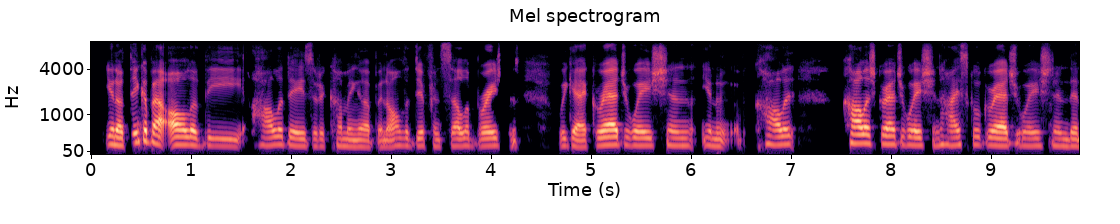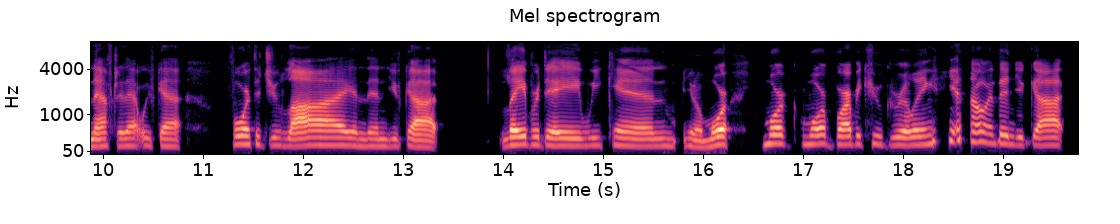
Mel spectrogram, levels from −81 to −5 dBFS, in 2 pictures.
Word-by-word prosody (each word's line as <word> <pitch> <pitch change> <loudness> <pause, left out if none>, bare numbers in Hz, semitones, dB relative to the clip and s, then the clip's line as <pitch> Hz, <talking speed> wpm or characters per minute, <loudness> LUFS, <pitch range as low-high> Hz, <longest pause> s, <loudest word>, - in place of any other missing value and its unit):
you 180 - -1
know, 165 -2 +6
think 215 +9 -1
about - - +6
all 170 0 +6
of 155 -1 +2
the 145 -3 -7
holidays 160 -2 -2
that 145 0 -9
are 140 - -7
coming 140 -3 -6
up 130 -1 -4
and - - -6
all 155 - -2
the 155 - -6
different 145 -2 -7
celebrations, 150 +1 -2 0.4
we 150 - -7
got 130 -3 0
graduation, 155 -2 +2
you 160 - -6
know, 145 -1 -6 0.3
colle 180 -1 -1 0.5
college 195 -1 +4
graduation, 170 -4 0
high 165 -2 -3
school 170 0 -7
graduation, 150 -1 0
then 145 -1 -2
after 145 +1 -1
that, 150 +1 -2
we've 155 -1 -10
got 145 -2 -2 0.5
4th 180 +1 +1
of 170 - -9
July, 160 +1 +3
and 145 -1 -6
then 145 -1 -5
you've 140 0 -11
got 130 -1 +2 0.6
Labor 170 +4 +4
Day 150 -1 +1
weekend, 150 -2 -4
you 145 -1 -7
know, 125 - -2
more 165 +7 +7 0.3
more 190 +1 +2
more 185 +2 +1
barbecue 175 +3 -1
grilling, 165 +5 -1
you 255 +1 -2
know, 225 0 +1
and 200 0 -7
then 185 -3 -2
you 165 -1 -7
got, 165 -1 +1
155 Hz, 170 wpm, -22 LUFS, 145-170 Hz, 0.6 s, more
